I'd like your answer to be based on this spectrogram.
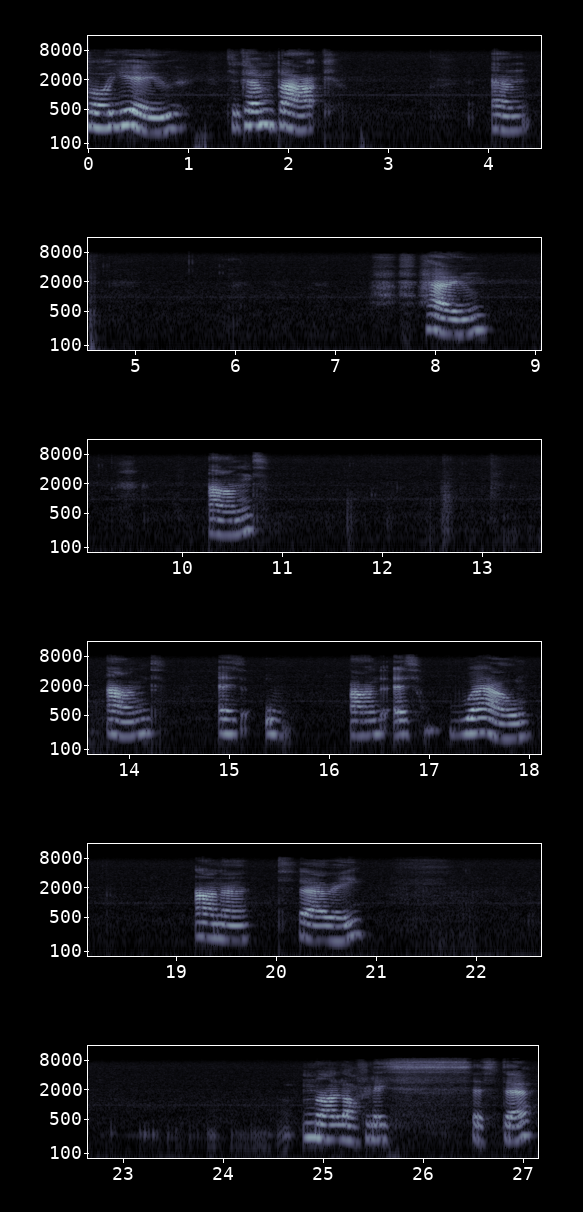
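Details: Woman with a stammer, with repetitions and long pauses while talking to her sister; stuttering.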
